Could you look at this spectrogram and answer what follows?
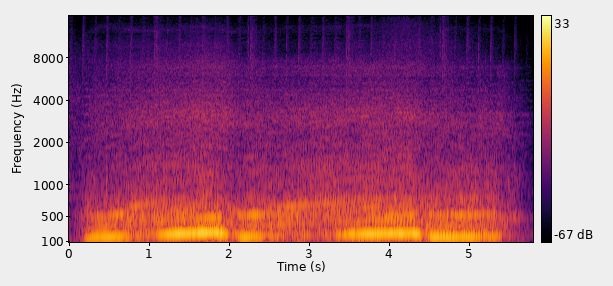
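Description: A Lotus Emira sports car's 4-cylinder engine revs loudly and close, climbing in pitch, dipping briefly and then rising again in two smooth surges.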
